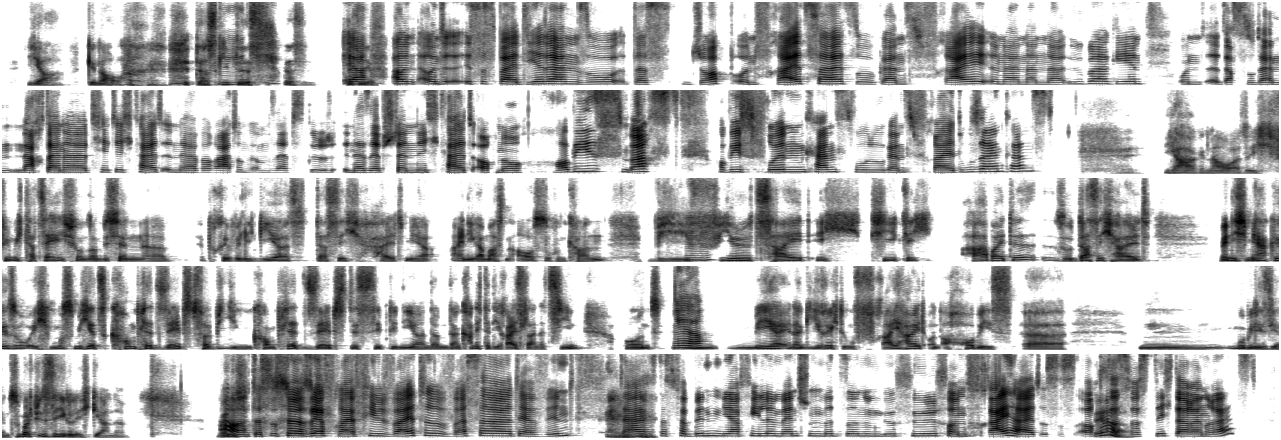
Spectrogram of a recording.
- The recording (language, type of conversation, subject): German, podcast, Wie findest du die Balance zwischen Disziplin und Freiheit?
- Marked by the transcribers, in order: chuckle; surprised: "Ah"; chuckle; put-on voice: "Ja"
